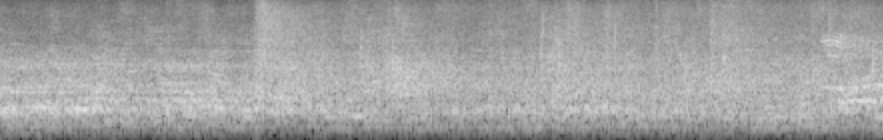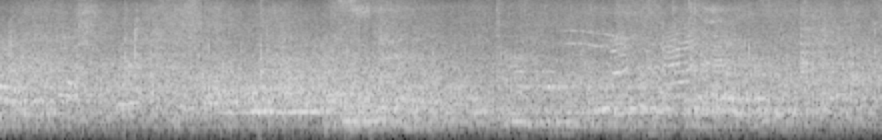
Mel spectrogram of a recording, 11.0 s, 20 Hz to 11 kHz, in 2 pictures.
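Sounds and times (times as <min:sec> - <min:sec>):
indistinct voices: 0:00.0 - 0:11.0
hockey stick crack: 0:01.6 - 0:08.1, 0:09.8 - 0:11.0.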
